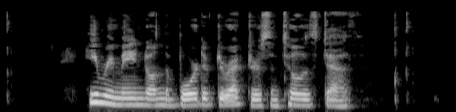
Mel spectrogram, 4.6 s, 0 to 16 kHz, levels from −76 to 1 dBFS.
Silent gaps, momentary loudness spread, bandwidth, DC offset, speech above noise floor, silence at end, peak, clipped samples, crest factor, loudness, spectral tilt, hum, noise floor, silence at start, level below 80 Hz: none; 6 LU; 11.5 kHz; under 0.1%; 51 dB; 0.6 s; -4 dBFS; under 0.1%; 18 dB; -20 LUFS; -4.5 dB/octave; none; -71 dBFS; 0.9 s; -66 dBFS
